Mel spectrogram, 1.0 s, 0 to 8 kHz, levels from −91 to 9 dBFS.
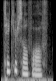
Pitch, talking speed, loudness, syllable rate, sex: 200 Hz, 175 wpm, -17 LUFS, 4.8 syllables/s, female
